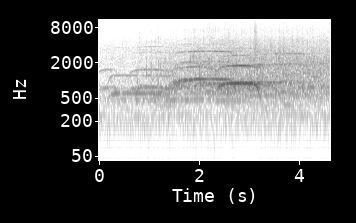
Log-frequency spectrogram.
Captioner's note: applauding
